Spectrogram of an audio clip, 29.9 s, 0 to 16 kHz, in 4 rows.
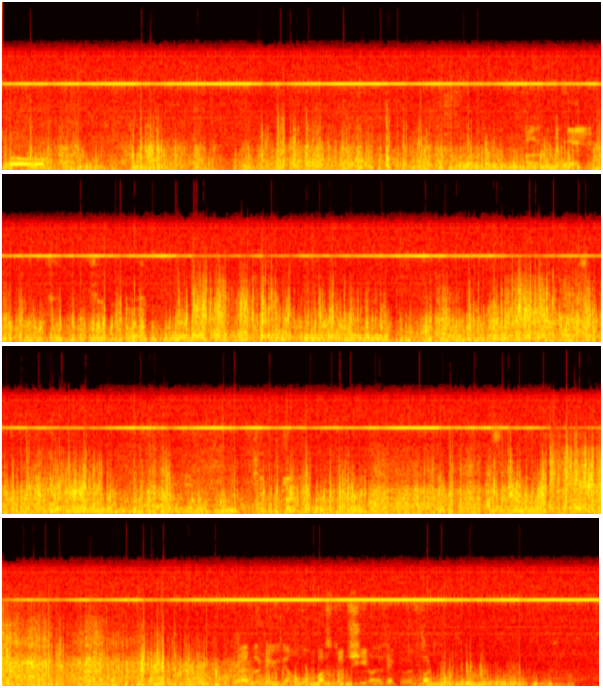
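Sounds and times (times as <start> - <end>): strong wind buffeting microphone: 0.0 - 29.9.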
